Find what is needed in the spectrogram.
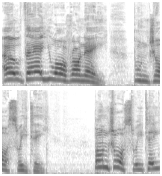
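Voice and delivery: put-on London Cockney accent. Imitating a woman character greeting someone, cockney accent. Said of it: "She has like a Cockney accent from Britain".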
